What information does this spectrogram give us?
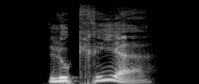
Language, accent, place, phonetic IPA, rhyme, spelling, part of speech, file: German, Germany, Berlin, [luˈkʁiːɐ̯], -iːɐ̯, lukrier, verb, De-lukrier.ogg
- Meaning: 1. singular imperative of lukrieren 2. first-person singular present of lukrieren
